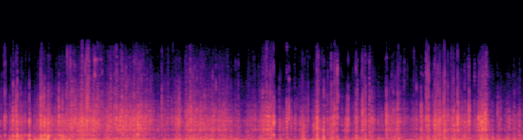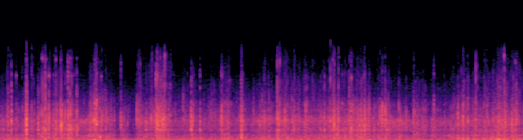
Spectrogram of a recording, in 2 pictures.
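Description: A hand stirring and sifting through a cloth-lined plastic bowl of buttons, beads, sequins and beach glass: a dense, steady patter of small plastic and glass clicks and clatters, close-miked.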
